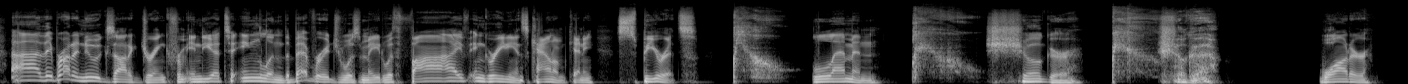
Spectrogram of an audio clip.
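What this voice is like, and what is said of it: Impression of the Men in Black bug. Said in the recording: “What was that? What was that accent? ... impression. ... Was that the Men in Black bug? ... Criminal intent.”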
